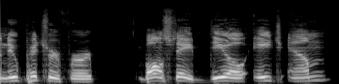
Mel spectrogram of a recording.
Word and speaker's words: Dohm: pitcher for ball state dohm but pronounced dome in there now runner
